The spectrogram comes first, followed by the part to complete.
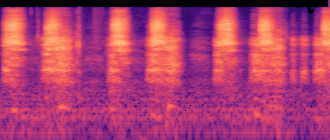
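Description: People breathing hard and in rhythm, with about six sharp, loud, hissing breaths spaced roughly two-thirds of a second apart.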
